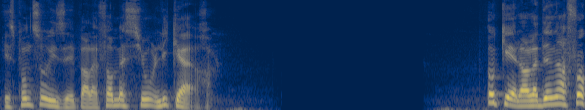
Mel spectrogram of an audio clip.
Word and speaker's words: Licares: sponsorisée par la formation licard ok alors la dernière fois qu'on en a parlé je me suis trompé dans la prononciation de la formation j'ai prononcé licares mais c'est bel et bien licar donc mon petit défi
